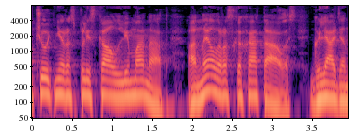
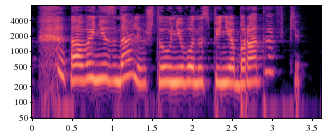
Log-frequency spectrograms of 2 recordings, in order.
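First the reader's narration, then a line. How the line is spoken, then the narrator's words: Laughing. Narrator (Russian): Она опять засмеялась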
